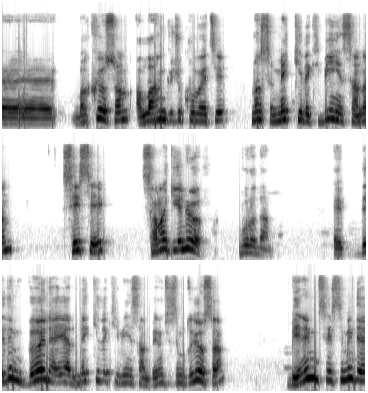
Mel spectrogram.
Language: Turkish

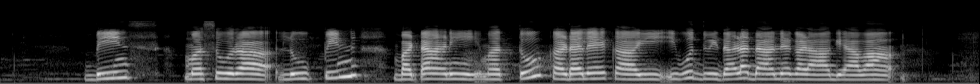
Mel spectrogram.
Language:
Kannada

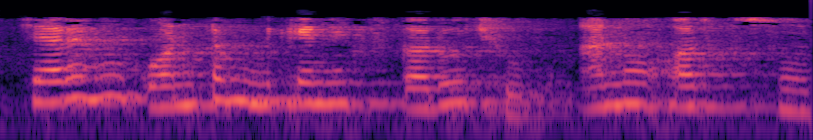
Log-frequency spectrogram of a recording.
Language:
Gujarati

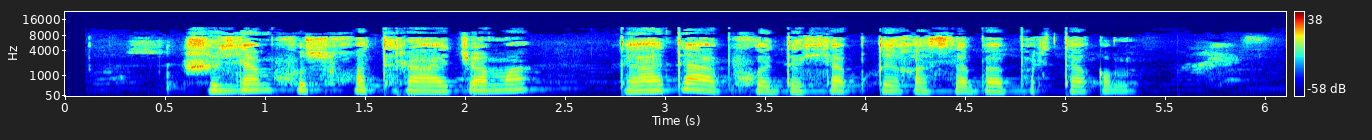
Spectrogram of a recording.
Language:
Kabardian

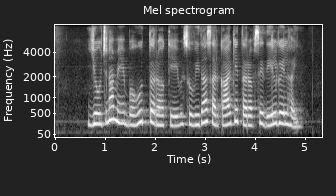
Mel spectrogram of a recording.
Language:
Magahi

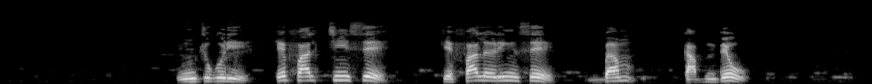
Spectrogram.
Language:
Mbum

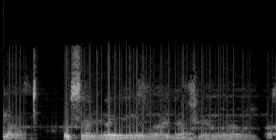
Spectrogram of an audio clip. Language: Swahili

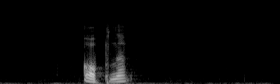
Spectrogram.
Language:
Norwegian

